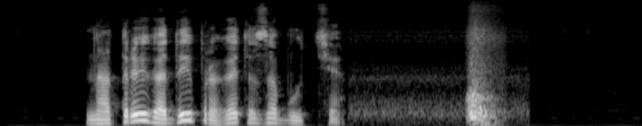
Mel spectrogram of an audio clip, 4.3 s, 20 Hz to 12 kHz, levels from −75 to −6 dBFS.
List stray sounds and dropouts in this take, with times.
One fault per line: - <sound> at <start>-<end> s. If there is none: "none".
- whoosh at 3.1-3.4 s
